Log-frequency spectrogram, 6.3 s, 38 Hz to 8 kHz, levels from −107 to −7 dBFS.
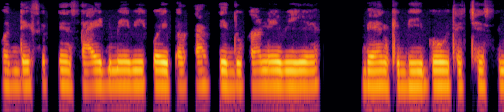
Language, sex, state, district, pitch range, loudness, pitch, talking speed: Hindi, male, Chhattisgarh, Raigarh, 135-140 Hz, -25 LUFS, 135 Hz, 170 wpm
